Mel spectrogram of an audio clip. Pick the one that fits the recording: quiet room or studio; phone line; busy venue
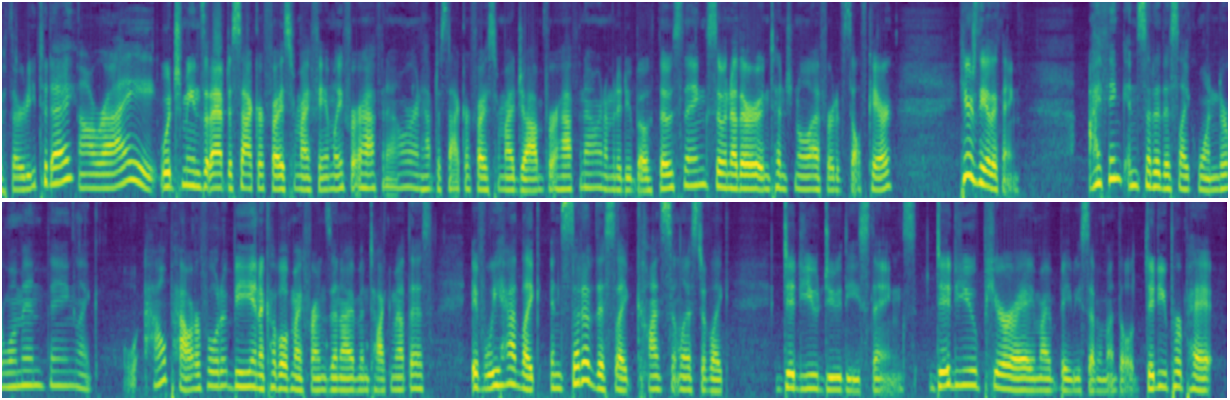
busy venue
